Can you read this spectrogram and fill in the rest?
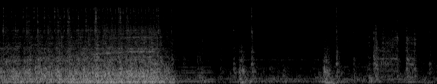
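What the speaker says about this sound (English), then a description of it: "I'm going to go ahead and stitch" A quilting machine stitches fabric squares with a loud, dense, steady mechanical whir that stops abruptly after about a second and a half, followed by quieter clicks and small handling sounds.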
